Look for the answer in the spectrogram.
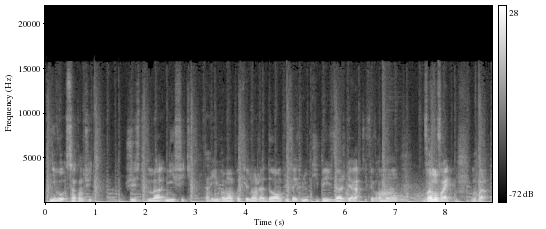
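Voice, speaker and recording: A man talks in a casual collector vlog, upbeat and full of fillers as he shows off his flea-market finds. His voice sits in a middle pitch, recorded close on a desk mic in an indoor room under filming lamps. Faint music plays underneath. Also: darkish tone. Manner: enthusiastic, many fillers and "voilà". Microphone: desk microphone near camera.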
